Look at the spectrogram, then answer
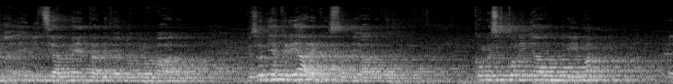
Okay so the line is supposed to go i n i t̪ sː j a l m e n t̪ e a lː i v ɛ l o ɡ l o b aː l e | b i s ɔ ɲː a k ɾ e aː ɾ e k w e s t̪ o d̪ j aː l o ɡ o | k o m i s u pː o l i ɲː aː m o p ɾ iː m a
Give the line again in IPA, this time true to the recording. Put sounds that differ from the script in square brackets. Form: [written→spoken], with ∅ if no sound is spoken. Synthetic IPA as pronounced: i n i t̪ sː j a l m e n t̪ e a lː i v ɛ [l→lː] o ɡ l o b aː l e | b i [s→z] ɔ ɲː a k ɾ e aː ɾ e k w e s t̪ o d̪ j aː l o ɡ o | k o m [i→e] s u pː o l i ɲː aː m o p ɾ iː m a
